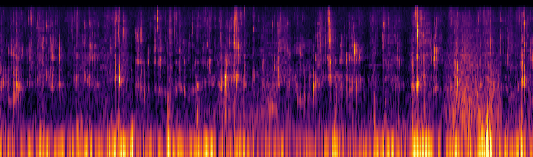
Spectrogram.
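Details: Great Pyrenees chewing through its birthday feast, crisp crunches and wet smacking bites in uneven bursts, a louder crunch near the end, indoors in a small room.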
